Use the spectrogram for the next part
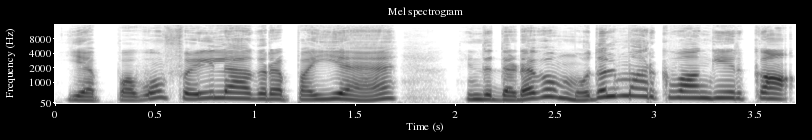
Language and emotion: Tamil, surprised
